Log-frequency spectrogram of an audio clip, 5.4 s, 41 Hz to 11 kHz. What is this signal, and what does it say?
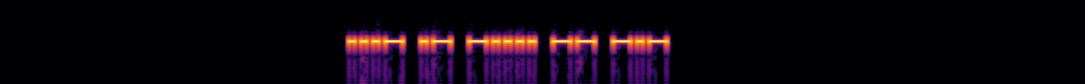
Morse code, heard as a keyed tone, about 40 wpm, 700 Hz. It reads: VA6MK
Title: DXCC-100 Call Signs - 5 Characters - 40wpm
